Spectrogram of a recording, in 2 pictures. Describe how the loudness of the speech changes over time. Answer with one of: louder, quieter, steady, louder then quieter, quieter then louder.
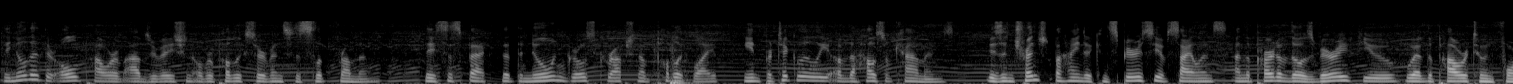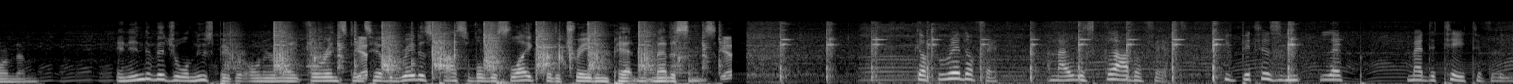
louder.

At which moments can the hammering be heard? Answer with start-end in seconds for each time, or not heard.
17.4-28.6.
